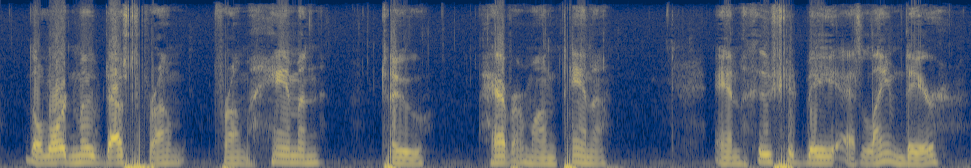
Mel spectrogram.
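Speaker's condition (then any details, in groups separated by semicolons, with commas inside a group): Parkinson's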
